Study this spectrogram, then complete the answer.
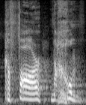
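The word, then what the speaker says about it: כפר נחום: It actually, in Hebrew, it's pronounced Kafar Nahum, house of Nahum.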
